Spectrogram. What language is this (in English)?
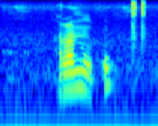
Tswana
